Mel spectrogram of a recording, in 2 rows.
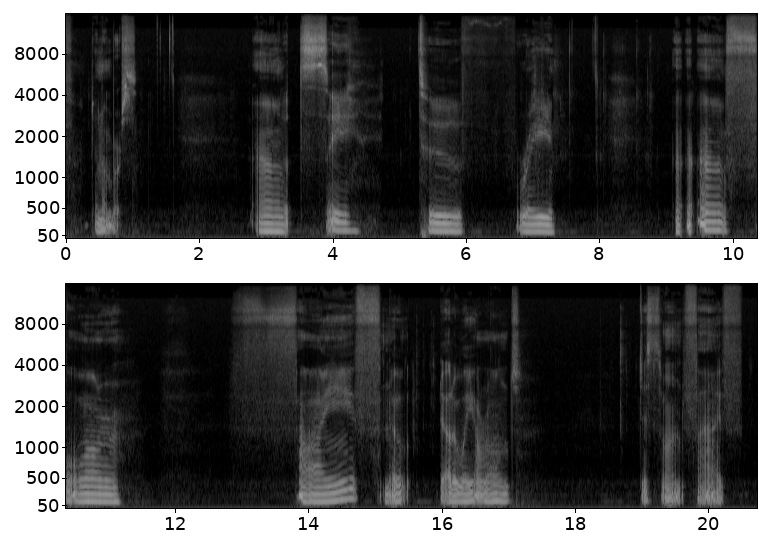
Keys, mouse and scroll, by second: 0.0-1.6 typing, 3.8-7.6 middle drag, 4.2 l, 5.1 l, 6.1 l, 6.7 l, 10.1 l, 10.3 l, 11.2 l, 13.8 l, 14.4-17.0 middle drag, 15.7 ctrl+z, 17.0 l, 18.5 l, 19.2-20.7 right drag.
